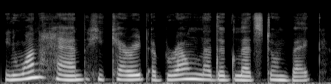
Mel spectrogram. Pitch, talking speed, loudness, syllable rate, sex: 220 Hz, 180 wpm, -15 LUFS, 5.0 syllables/s, female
